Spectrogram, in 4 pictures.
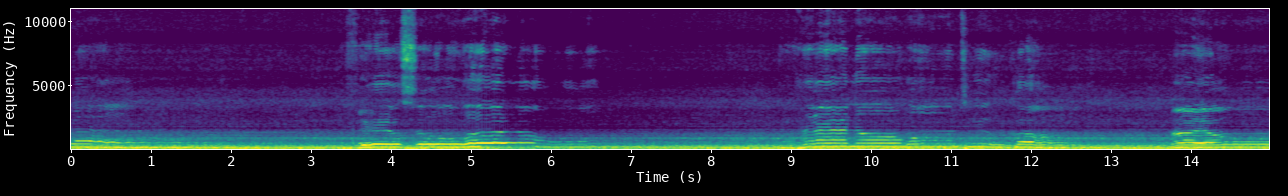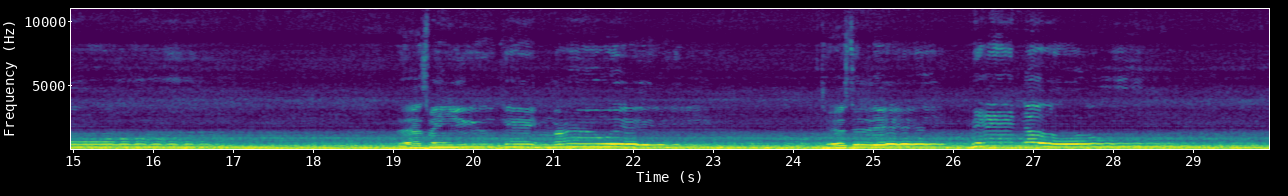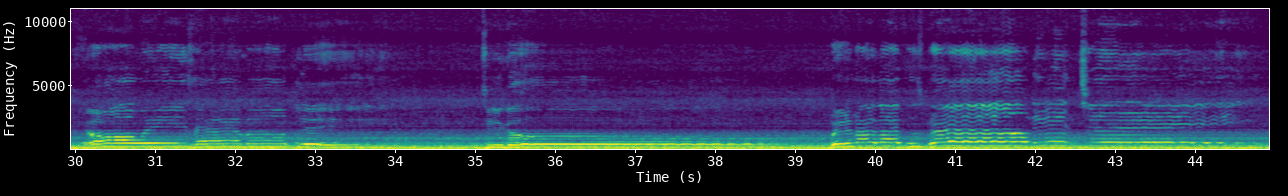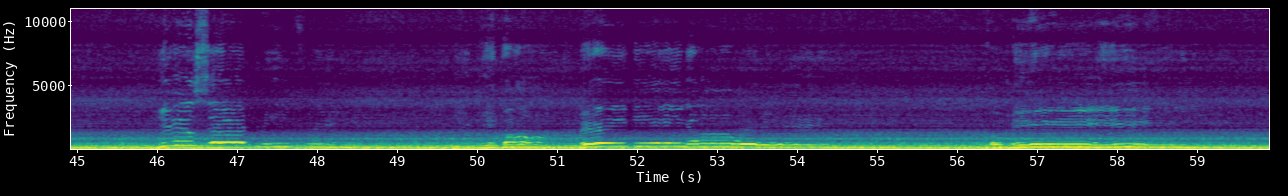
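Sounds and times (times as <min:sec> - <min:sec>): man singing gospel song: 0:00.0 - 0:01.9, 0:03.4 - 0:07.2, 0:08.8 - 0:12.9, 0:13.7 - 0:17.0, 0:19.0 - 0:23.0, 0:24.3 - 0:28.9, 0:30.0 - 0:34.1, 0:35.0 - 0:38.8, 0:39.4 - 0:44.9, 0:46.0 - 0:48.7, 0:49.7 - 0:54.5, 0:56.4 - 0:59.0
low hum: 0:00.0 - 0:59.9.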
